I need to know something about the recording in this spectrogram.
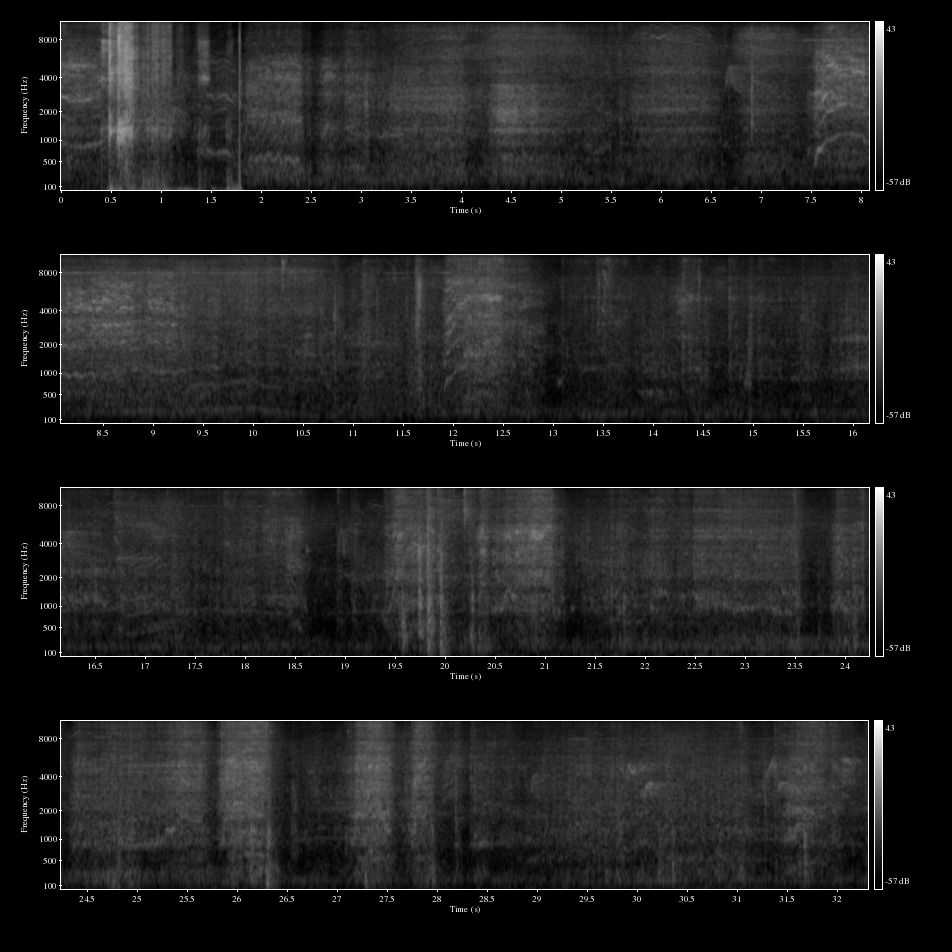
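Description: Electric motors and gearboxes of radio-controlled rock crawlers whining in short throttle bursts as the trucks creep over wet rocks. A loud bump comes about a second in.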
